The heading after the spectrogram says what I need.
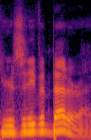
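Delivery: gently sarcastic, tongue-in-cheek, lightly mocking tone. Reading a coalition's proposals aloud, a little mocking. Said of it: "with mockingly a little bit".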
